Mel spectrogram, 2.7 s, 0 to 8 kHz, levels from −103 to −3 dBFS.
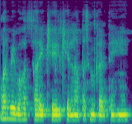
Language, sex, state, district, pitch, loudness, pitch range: Hindi, male, Bihar, Supaul, 120 Hz, -17 LUFS, 115-135 Hz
